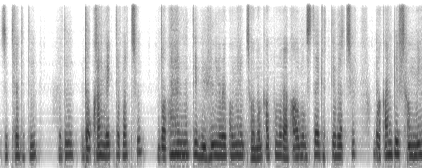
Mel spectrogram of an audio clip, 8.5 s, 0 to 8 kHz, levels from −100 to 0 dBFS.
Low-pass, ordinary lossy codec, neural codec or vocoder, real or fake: 7.2 kHz; none; codec, 16 kHz, 0.5 kbps, FreqCodec, smaller model; fake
